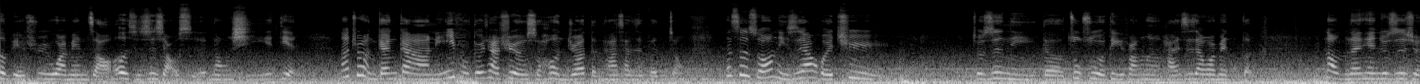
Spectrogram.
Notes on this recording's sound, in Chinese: 本集全程於車上錄音，會明顯感受好像在高速公路上喔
